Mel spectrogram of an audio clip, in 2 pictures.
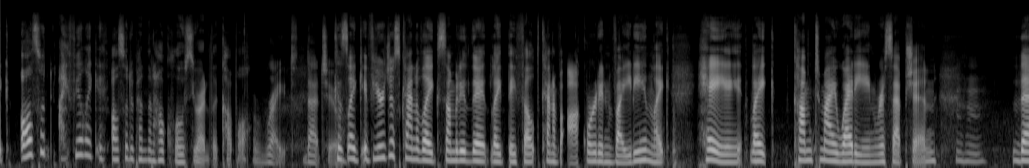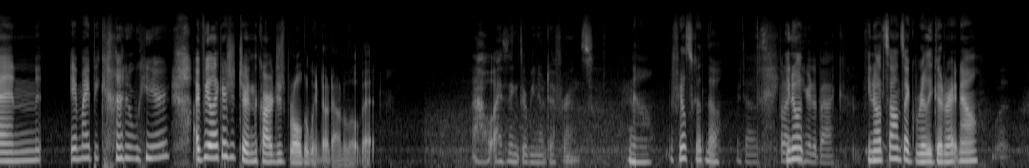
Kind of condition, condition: setting, outdoors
